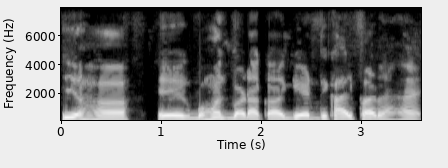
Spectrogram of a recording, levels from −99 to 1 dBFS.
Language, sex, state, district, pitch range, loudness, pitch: Hindi, male, Chhattisgarh, Sarguja, 145-155 Hz, -13 LUFS, 145 Hz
